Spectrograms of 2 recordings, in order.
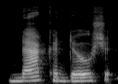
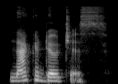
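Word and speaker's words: Nacogdoches: The G is silent. Nackadoc. Nakadocious.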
